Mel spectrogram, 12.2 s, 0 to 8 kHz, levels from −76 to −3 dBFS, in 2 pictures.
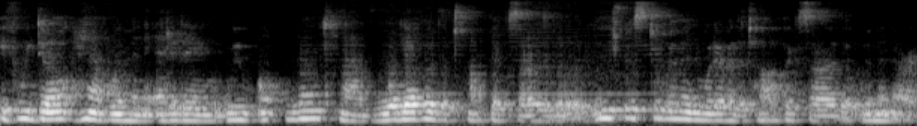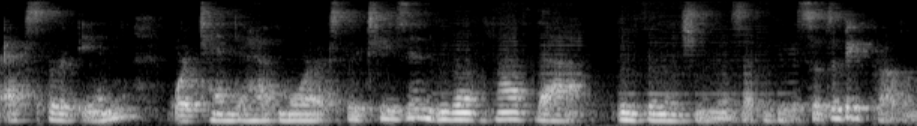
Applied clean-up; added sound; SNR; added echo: neural separator model SepFormer DNS4.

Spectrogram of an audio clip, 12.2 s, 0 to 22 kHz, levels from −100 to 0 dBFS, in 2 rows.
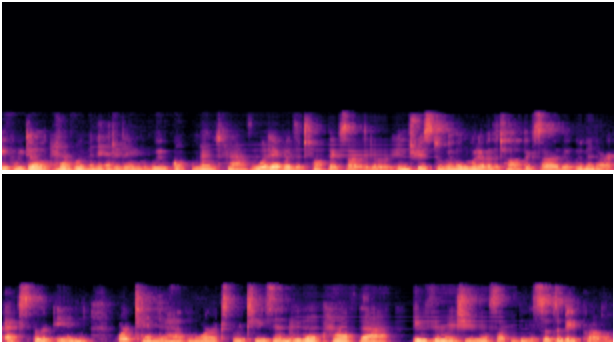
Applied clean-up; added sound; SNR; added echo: neural mask model DeepFilterNet 3.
